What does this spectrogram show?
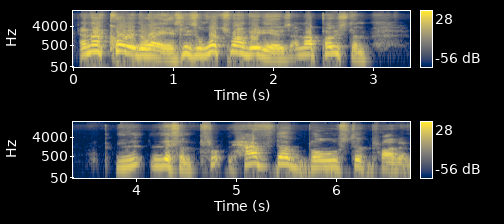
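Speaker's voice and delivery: angry rant. Real, not acted. Fan ranting at viewers who doubt him, fast loud angry outburst.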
